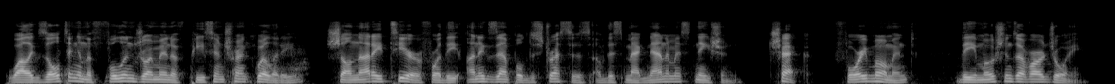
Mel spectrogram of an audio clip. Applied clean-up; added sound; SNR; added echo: neural mask model Resemble Enhance denoiser.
